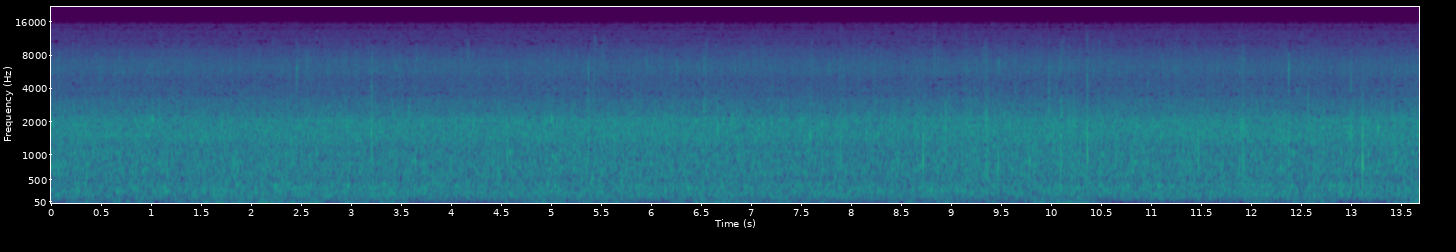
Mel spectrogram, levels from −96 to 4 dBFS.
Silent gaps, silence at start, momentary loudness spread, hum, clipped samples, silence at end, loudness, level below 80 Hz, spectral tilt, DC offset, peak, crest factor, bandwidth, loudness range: none; 0 s; 2 LU; none; under 0.1%; 0 s; -35 LUFS; -60 dBFS; -2 dB/octave; under 0.1%; -10 dBFS; 26 dB; 16 kHz; 1 LU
